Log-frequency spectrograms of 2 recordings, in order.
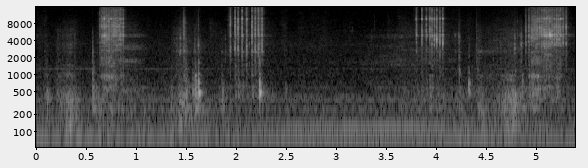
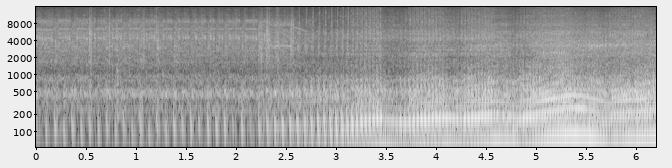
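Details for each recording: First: Previously seized Honda CL90 engine turned slowly by wrench after PB Blaster was sprayed into the cylinder: short bursts of dry, gritty rasping, still tight and crunchy on the first rotations, loosening slightly. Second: Honda CL90 freed from a seized engine, with oil added and exhaust loosened: cranks, catches, then revs rise and fall smoothly with a clean, even beat; first successful run, running normally.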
